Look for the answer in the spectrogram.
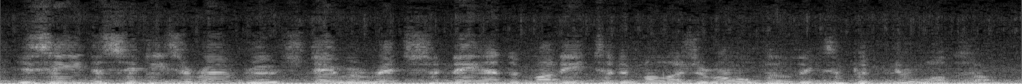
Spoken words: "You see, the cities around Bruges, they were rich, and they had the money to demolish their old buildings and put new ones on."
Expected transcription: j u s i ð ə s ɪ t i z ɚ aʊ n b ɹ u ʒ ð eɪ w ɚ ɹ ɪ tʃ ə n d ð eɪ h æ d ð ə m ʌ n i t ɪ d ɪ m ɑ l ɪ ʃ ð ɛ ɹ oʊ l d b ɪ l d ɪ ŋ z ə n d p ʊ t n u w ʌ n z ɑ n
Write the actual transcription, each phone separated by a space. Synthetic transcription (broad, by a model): j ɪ s i ð ə s ɪ t i z ɚ aʊ n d ɹ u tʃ ð eɪ w ɚ ɹ ɪ tʃ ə n ð eɪ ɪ d ð ə m ʌ n i t ɪ d ɪ m ɑ l ɪ ʃ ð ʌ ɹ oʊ l b ɪ l d ɪ ŋ z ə n p ʊ t n u w ʌ n z n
